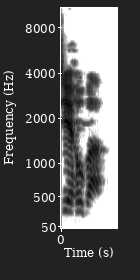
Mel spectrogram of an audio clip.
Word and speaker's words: Yehovah: So if you ask any, there's 17 Jewish rabbis that have been on record that come out and said that the pronunciation has always been known. And he said, well, what is it? It's Yehovah.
